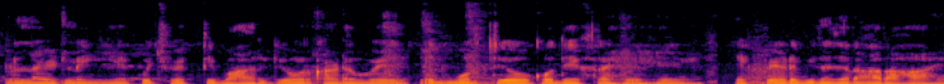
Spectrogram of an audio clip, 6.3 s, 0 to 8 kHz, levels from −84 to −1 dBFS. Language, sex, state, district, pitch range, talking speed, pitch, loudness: Hindi, male, Uttar Pradesh, Etah, 95-100 Hz, 220 wpm, 95 Hz, -29 LUFS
